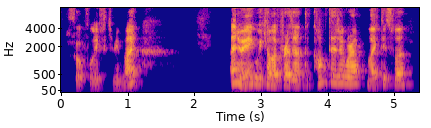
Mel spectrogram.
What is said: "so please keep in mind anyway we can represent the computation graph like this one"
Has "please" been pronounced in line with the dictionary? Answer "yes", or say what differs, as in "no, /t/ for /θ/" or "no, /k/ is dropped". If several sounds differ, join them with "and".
no, /f/ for /p/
